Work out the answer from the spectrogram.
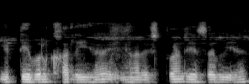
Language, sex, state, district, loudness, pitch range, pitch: Hindi, male, Bihar, Muzaffarpur, -18 LUFS, 110-120 Hz, 115 Hz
